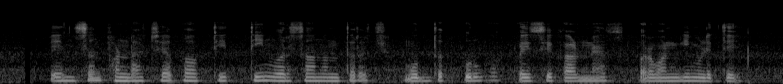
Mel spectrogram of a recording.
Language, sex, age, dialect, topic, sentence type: Marathi, male, 31-35, Northern Konkan, banking, statement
